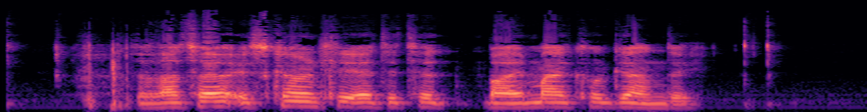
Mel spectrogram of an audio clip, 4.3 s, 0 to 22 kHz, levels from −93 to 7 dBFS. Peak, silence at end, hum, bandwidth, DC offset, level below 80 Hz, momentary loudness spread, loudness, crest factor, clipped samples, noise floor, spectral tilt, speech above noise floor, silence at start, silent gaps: -6 dBFS; 0.9 s; none; 14 kHz; under 0.1%; -70 dBFS; 17 LU; -20 LUFS; 16 dB; under 0.1%; -47 dBFS; -3.5 dB/octave; 27 dB; 0.4 s; none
